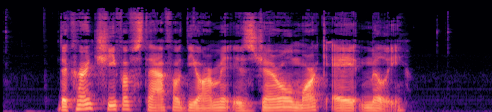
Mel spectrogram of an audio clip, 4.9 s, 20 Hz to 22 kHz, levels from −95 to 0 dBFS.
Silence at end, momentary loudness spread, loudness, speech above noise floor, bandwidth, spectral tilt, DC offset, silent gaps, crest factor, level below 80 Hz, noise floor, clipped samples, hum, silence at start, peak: 0.9 s; 5 LU; -18 LUFS; 45 dB; 16 kHz; -4.5 dB/octave; under 0.1%; none; 18 dB; -52 dBFS; -63 dBFS; under 0.1%; none; 0.6 s; 0 dBFS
